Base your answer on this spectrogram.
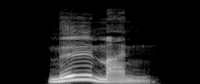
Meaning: bin man, garbage man, garbage collector (male or of unspecified gender)
- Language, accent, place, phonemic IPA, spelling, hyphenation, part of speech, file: German, Germany, Berlin, /ˈmʏlman/, Müllmann, Müll‧mann, noun, De-Müllmann.ogg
